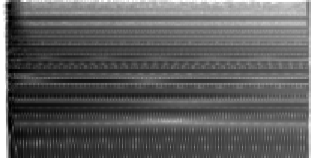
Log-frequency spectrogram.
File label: f major, guitar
